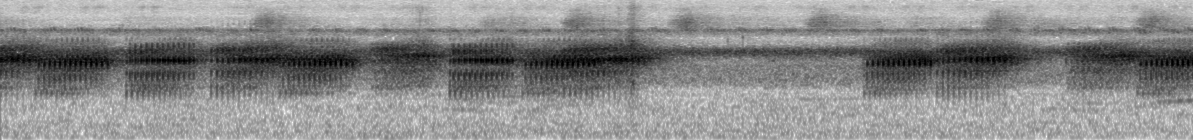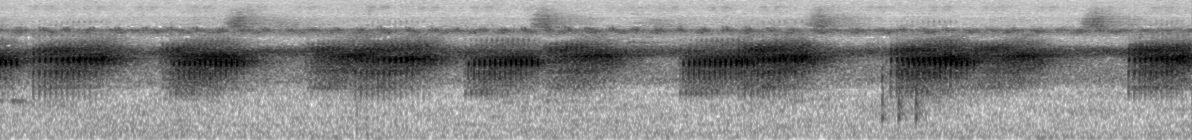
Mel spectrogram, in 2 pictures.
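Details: Frogs croaking in a busy chorus: short raspy bursts, fairly high-pitched, tumbling in quick clusters with a brief lull near four seconds, over a faint steady high whine.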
